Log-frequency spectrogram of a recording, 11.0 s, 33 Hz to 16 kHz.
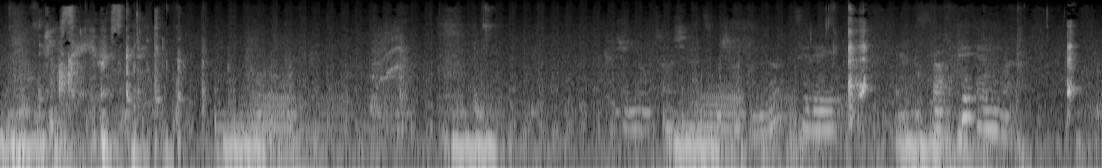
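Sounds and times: people whispering: 0:00.3 - 0:02.0.

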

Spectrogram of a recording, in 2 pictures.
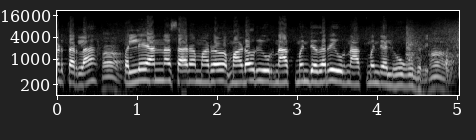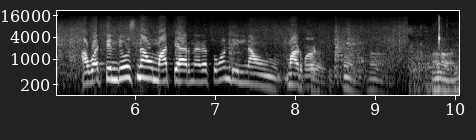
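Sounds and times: faint hiss: 0:00.0 - 0:10.0
woman talking: 0:00.0 - 0:10.0.

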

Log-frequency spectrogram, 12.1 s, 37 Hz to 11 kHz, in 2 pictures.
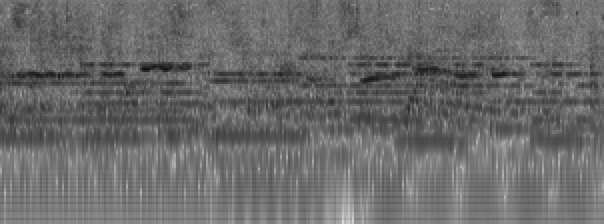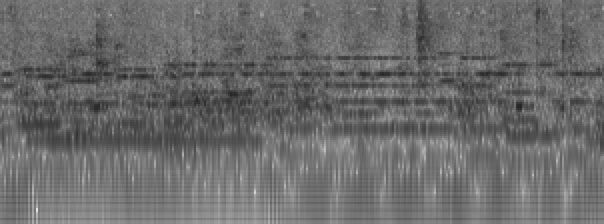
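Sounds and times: high melody with vibrato: 0:00.0 - 0:12.0
organ chords: 0:00.0 - 0:12.0.

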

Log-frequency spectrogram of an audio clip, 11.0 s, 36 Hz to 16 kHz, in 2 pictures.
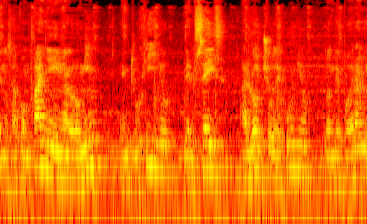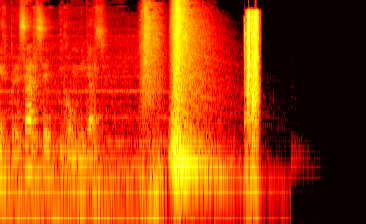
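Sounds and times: sharp shutter-like burst: 0:09.2 - 0:09.4.

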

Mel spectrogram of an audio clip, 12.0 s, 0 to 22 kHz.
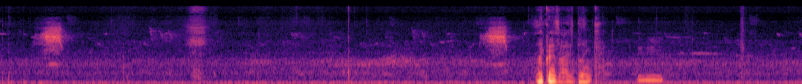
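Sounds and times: young owl raspy screech: 0:00.6 - 0:01.0, 0:07.3 - 0:07.7.

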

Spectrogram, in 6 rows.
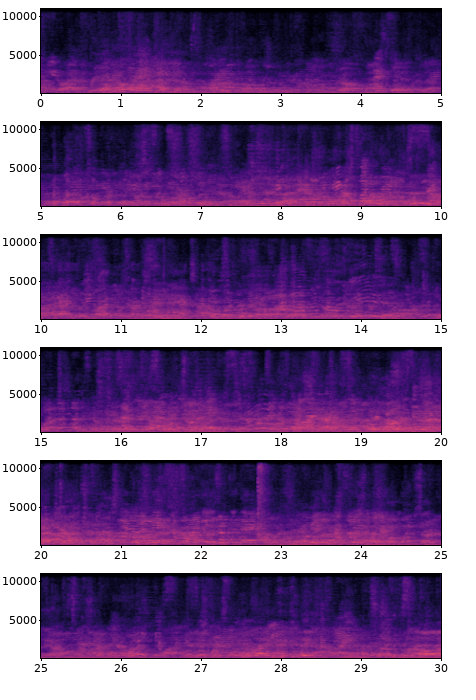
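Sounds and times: overlapping chatter of voices: 0:00.0 - 0:30.0.

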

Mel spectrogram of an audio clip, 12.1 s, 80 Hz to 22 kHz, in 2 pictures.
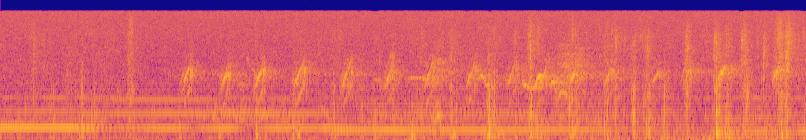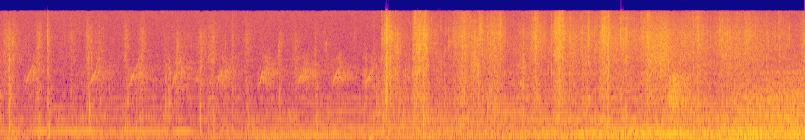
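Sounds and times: long held notes: 0:00.0 - 0:04.6, 0:05.7 - 0:12.0
bird-like chirps: 0:00.0 - 0:10.1.

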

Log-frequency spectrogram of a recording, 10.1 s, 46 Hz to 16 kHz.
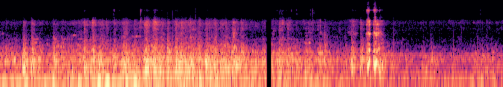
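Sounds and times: train carriage rumble: 0:00.0 - 0:10.0
wheels clicking over rails: 0:00.1 - 0:07.8.

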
